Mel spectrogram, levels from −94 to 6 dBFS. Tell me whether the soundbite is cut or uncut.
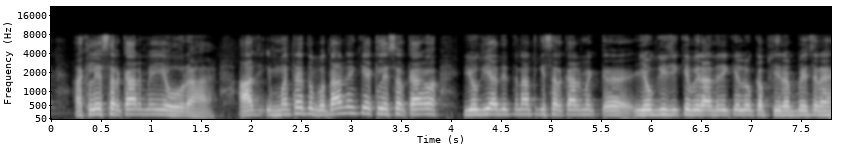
uncut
